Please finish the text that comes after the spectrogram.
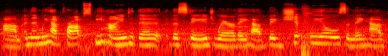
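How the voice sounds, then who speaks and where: Her mid-range voice is unhurried and a bit bright, captured on a low-quality recording with audible background noise. A children's museum director, she walks through the play areas in an upbeat, casual interview, leaning on frequent fillers.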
